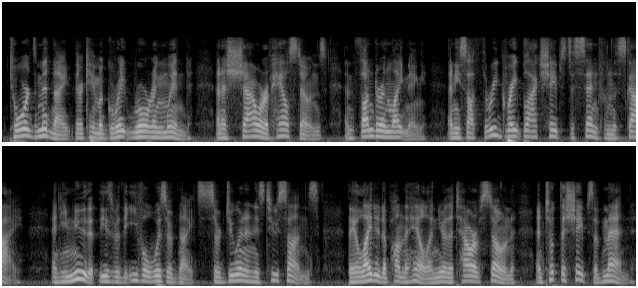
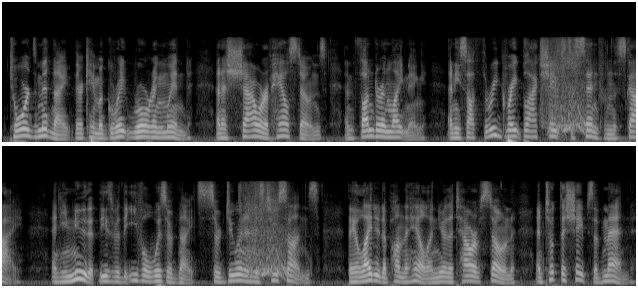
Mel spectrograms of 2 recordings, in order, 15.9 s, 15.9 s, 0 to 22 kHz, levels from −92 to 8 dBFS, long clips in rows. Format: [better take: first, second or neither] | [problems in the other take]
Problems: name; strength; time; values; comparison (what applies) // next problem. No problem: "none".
first | background sound (Zipper (clothing)); 12 dB below the speech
